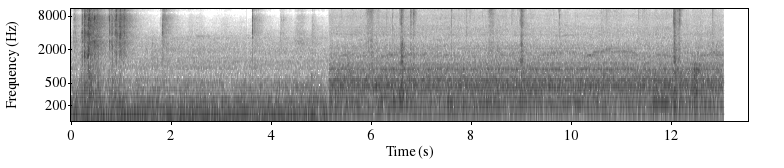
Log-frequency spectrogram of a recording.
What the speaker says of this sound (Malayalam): Guys, let's practice abacus.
